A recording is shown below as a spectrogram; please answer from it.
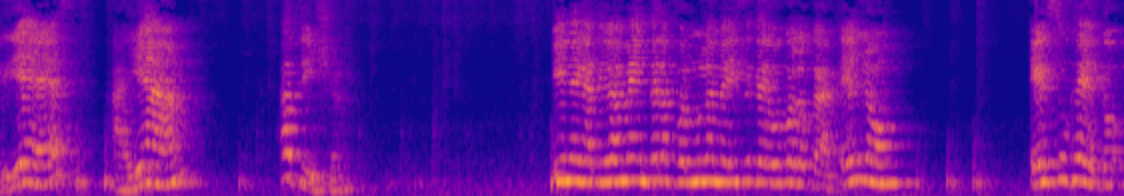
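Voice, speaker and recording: A woman's voice: high-pitched, a bit bright. A woman English teacher giving a recorded classroom lesson, explaining step by step and checking in with "ok?" after each point. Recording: very echoey room, voice from a distance.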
